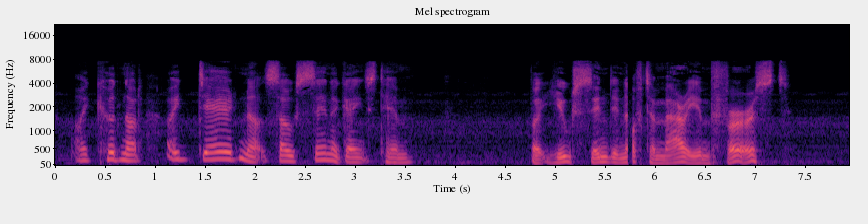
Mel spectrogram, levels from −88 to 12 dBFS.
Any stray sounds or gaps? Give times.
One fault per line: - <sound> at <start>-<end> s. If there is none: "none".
- dropout at 5.7-5.8 s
